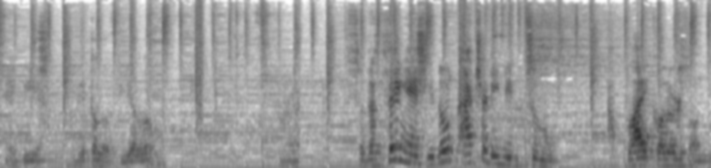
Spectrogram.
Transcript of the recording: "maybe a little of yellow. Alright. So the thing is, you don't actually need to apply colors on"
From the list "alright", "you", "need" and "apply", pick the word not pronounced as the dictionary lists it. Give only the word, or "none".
alright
